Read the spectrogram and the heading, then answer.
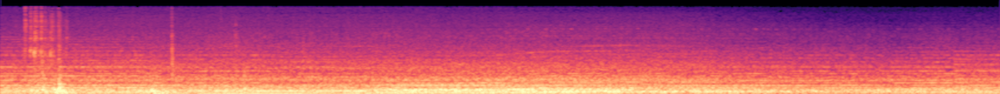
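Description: A car engine starts with a brief clunk and settles into a steady low rumble as the car drives slowly through a gate, with faint metallic creaking from the gate. No voices.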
